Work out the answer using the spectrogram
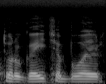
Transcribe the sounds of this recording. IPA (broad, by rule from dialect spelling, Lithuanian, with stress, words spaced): tʊrˈɡɐɪ t͡ʃʲɛ ˈbʊʋoː ɪr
